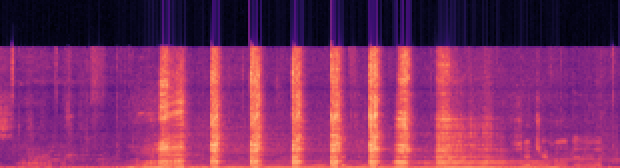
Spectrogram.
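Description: A Honda car engine revving: it climbs steeply, is held at high revs with a regular stutter about twice a second, then drops back down.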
